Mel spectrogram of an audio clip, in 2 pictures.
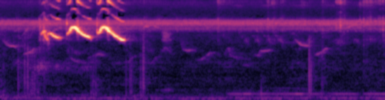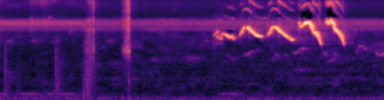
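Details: Papa-capim (yellow-bellied seedeater) in the wild, 'baiano' song: two bursts of bright, high, slurred whistles, three notes first, then a longer run of five rising-falling notes, with a steady faint high hiss and a single click between.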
